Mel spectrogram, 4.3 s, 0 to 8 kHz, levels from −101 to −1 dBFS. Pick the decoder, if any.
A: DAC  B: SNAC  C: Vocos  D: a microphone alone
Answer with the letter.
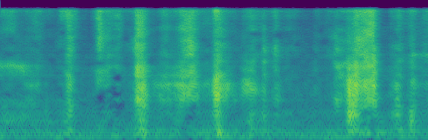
C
